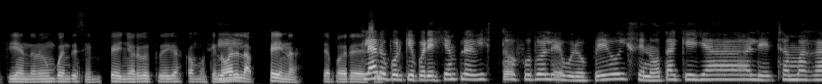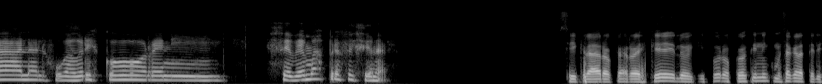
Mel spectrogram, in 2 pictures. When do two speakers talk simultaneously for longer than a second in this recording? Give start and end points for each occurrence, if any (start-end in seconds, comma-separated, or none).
none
